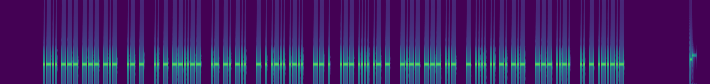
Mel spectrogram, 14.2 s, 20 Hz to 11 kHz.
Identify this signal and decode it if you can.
Morse code, heard as a keyed tone, about 40 wpm, 700 Hz. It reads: LOOK AT IT, AND TELL ME WHAT YOU THINK OF IT.
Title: Sentences from Top 200 Words 40wpm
